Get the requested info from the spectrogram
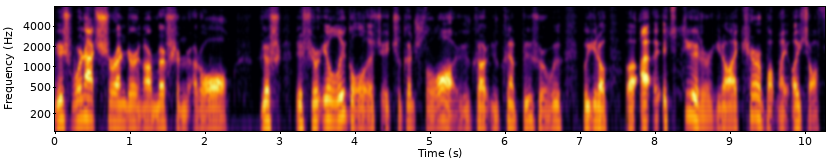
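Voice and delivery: garbled, stumbling, mushy mumble, words run together. Mocking a speaker from a clip who sounds like mush: mocking mushy mumbling imitation. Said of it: "sounds like mush when he talks".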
